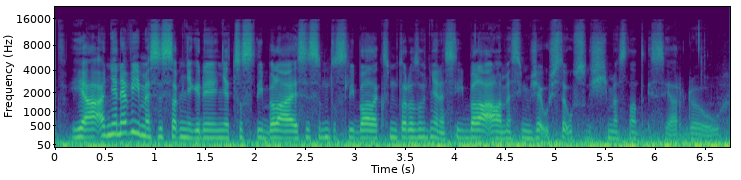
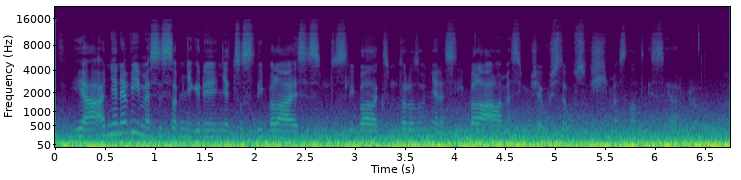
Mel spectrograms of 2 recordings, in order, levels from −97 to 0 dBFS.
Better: first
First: low rumble; faint; throughout; 20 dB below the speech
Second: low rumble; loud; throughout; as loud as the speech

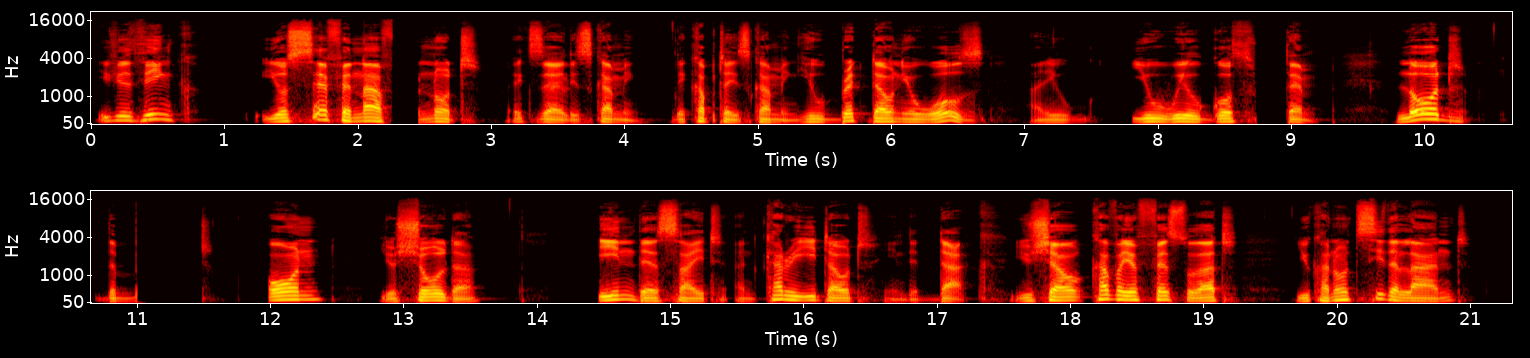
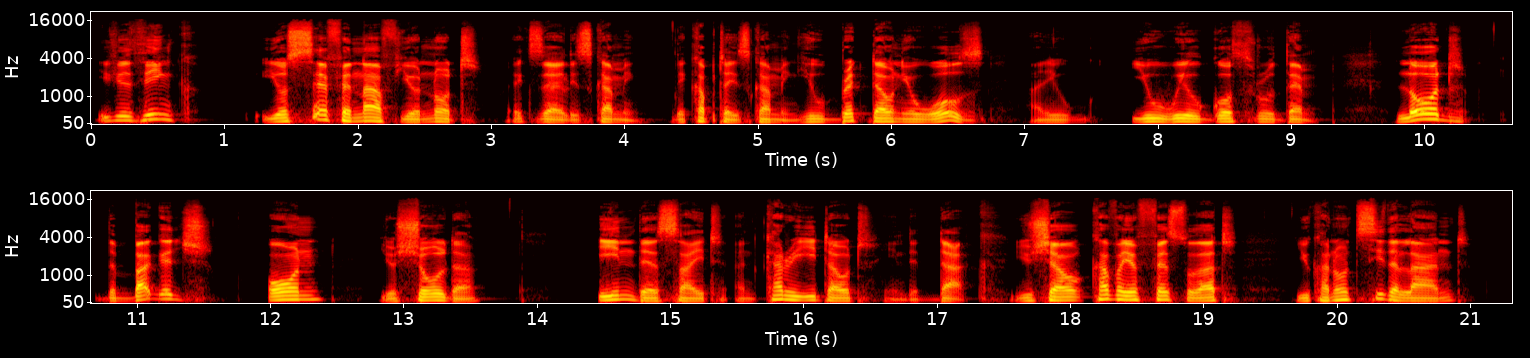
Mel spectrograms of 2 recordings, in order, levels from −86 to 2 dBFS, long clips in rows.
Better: second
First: audio cutting out; at 2.5 s, at 8.5 s and at 11 s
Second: none

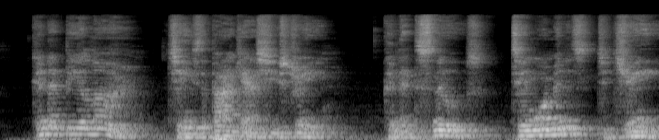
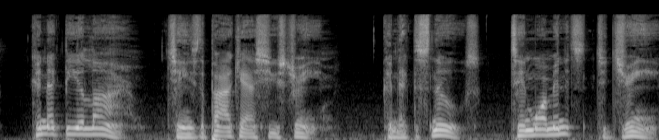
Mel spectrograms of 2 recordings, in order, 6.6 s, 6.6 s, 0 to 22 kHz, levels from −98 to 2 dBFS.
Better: second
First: off-mic speech; far // room echo; noticeable; dies away in 0.5 s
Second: none

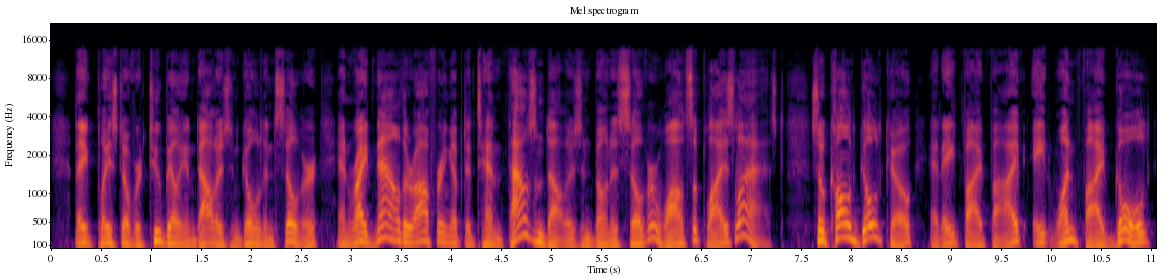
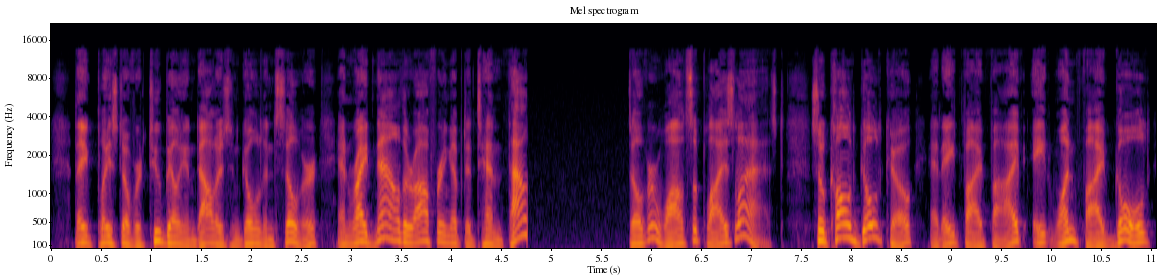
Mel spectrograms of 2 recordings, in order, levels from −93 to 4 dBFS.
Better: first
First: none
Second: audio cutting out; at 5 s for 1 s

